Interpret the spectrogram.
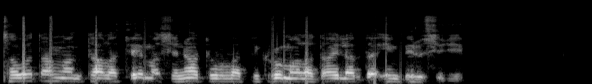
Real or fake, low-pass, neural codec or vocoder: fake; 9.9 kHz; vocoder, 22.05 kHz, 80 mel bands, WaveNeXt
